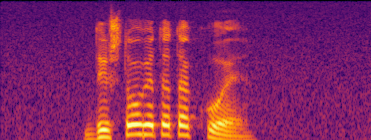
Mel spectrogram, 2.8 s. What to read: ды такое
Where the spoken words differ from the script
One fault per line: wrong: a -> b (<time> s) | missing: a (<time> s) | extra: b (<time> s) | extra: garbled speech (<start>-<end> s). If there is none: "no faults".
extra: што гэта (0.9 s)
